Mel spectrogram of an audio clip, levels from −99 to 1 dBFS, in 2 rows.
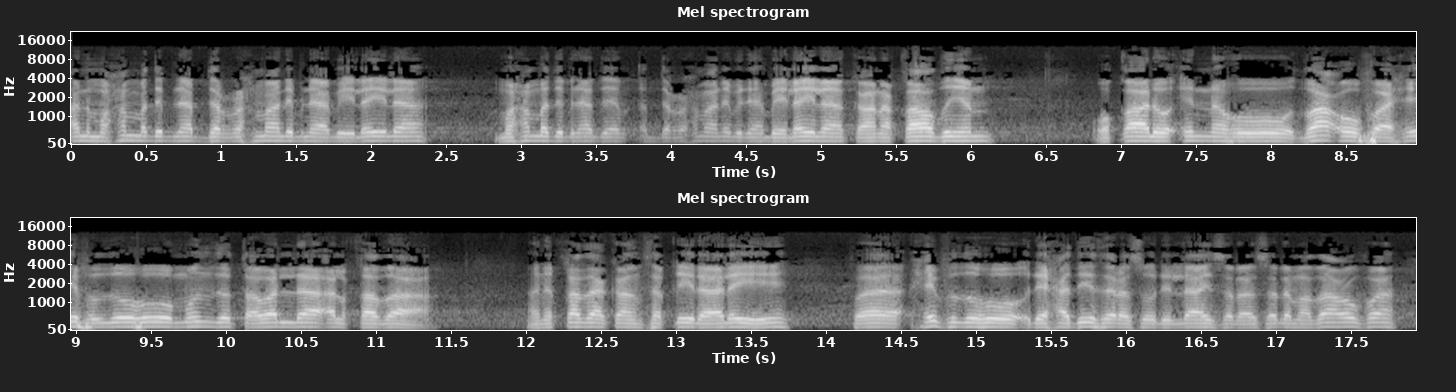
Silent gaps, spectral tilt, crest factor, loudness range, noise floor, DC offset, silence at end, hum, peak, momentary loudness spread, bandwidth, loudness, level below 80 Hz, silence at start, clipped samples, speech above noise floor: none; -6 dB/octave; 18 dB; 4 LU; -48 dBFS; under 0.1%; 0.15 s; none; 0 dBFS; 11 LU; 12 kHz; -18 LUFS; -54 dBFS; 0 s; under 0.1%; 30 dB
